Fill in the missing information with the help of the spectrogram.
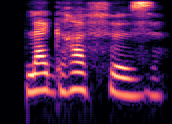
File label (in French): "l agrafeuse", frances; utiles escolares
